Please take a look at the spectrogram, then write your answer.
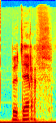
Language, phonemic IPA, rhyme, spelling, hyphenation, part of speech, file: Dutch, /bəˈdɛrf/, -ɛrf, bederf, be‧derf, noun / verb, Nl-bederf.ogg
- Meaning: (noun) 1. decay, rotting 2. deterioration, worsening 3. need, necessity; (verb) inflection of bederven: 1. first-person singular present indicative 2. second-person singular present indicative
